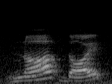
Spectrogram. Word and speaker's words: নদী: যেমন একটি শব্দ যদি বলি নদী, ন দয় দীর্ঘ ইকার, কিন্তু উচ্চারণ কিন্তু আমরা হ্রস্ব ইকারের মতোই করে থাকি, নয়কার দয় হ্রস্ব ইকার, নদী।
